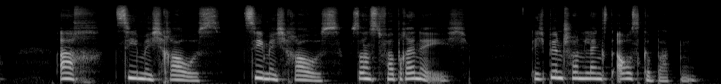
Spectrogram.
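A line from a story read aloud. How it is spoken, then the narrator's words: Bread calling out. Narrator (German): Das Brot rief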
